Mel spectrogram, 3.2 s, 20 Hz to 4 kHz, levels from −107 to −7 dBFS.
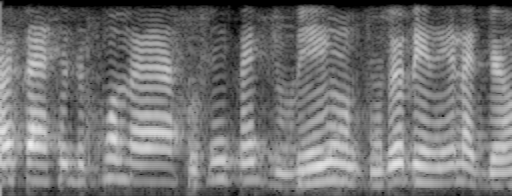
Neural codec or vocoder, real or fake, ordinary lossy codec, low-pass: codec, 44.1 kHz, 1.7 kbps, Pupu-Codec; fake; AAC, 32 kbps; 3.6 kHz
